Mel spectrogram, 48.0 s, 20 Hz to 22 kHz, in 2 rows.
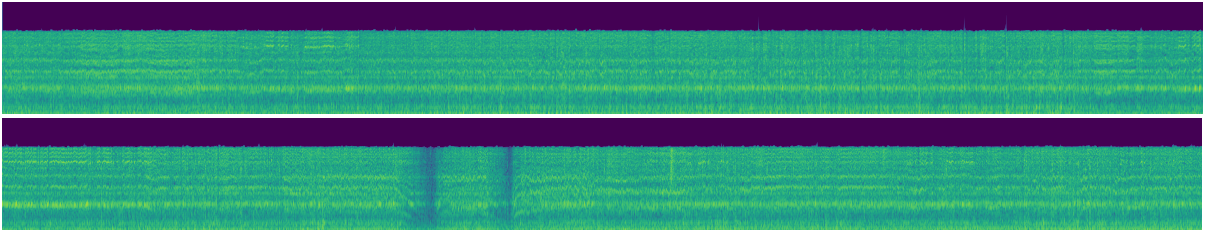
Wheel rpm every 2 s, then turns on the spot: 230, 220, 230, 230, 230, 220, 230, 230, 240, 220, 220, 230, 230, 230, 220, 180, 100, 150, 210, 220, 230, 230, 210, 220.
none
